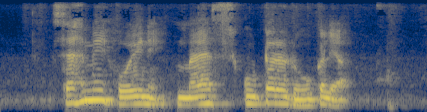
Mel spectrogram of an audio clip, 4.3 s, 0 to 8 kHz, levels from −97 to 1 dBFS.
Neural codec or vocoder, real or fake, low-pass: none; real; 7.2 kHz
